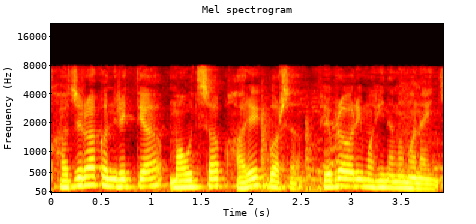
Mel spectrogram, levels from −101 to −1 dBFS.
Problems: continuous background conversations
